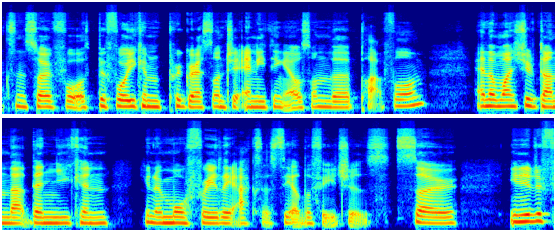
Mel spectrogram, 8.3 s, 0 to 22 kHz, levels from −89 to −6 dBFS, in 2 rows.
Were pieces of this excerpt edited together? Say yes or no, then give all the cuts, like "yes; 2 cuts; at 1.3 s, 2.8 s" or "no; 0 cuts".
yes; 2 cuts; at 3.4 s, 7.1 s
